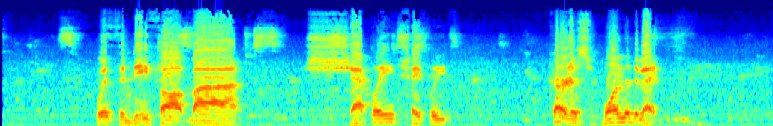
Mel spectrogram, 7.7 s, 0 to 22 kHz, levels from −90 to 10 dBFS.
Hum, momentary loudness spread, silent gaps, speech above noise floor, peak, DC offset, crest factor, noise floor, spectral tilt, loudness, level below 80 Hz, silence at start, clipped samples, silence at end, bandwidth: none; 19 LU; none; 25 dB; 0 dBFS; under 0.1%; 12 dB; -35 dBFS; -3 dB/octave; -10 LUFS; -42 dBFS; 0.15 s; under 0.1%; 0.25 s; 17 kHz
